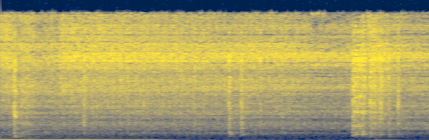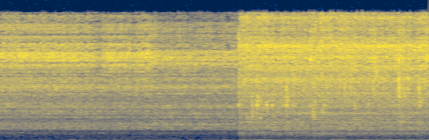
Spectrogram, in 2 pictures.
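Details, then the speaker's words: Fluidmaster toilet fill valve still running after its seal was cleaned: a steady hiss of water that never shuts off, with a low hum underneath, and water coming down; the seal is likely still leaking. "okay it is still running and that is not what I wanted at all you see it kind of coming down here"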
